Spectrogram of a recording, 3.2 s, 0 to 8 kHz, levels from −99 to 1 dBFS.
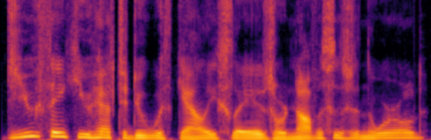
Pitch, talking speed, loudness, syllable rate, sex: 145 Hz, 280 wpm, -17 LUFS, 6.1 syllables/s, male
